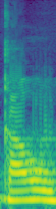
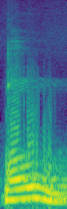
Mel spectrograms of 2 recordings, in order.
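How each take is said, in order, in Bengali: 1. এই স্বরধ্বনিটি একটি খোলা 'a', যা 'u'-তে গড়িয়ে যায়। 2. এই স্বরধ্বনিটি গোলাকার ঠোঁট দিয়ে উচ্চারণ করা হয়। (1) "এখানে কাউ পড়া যাবে না" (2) "কৌ মুখটা গোল হবে"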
